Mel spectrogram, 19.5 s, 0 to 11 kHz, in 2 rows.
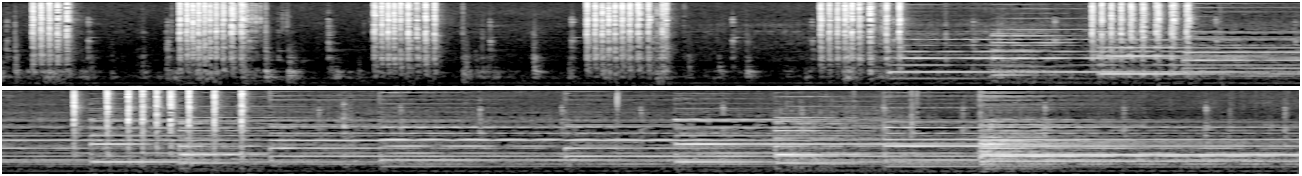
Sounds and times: ticktock 0:00.0 - 0:19.4
winding a wall clock with a key 0:00.0 - 0:19.4
bells chime the melody and strike once 0:06.6 - 0:19.4

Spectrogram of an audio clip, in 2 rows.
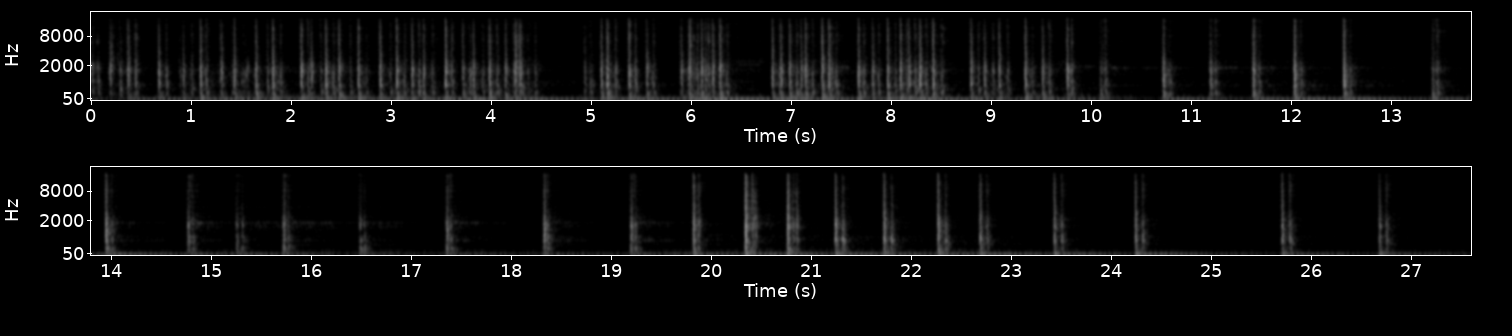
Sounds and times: Vintage keyboard 0:00.0 - 0:10.2

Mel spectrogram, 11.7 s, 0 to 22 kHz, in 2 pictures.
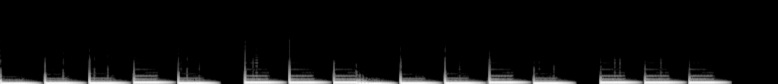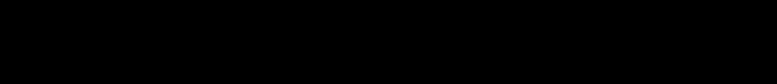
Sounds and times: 808 sub basslines 0:00.0 - 0:05.5

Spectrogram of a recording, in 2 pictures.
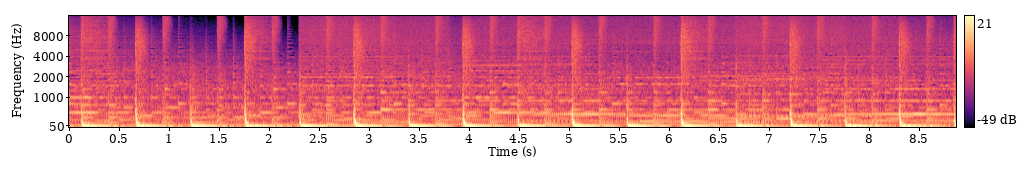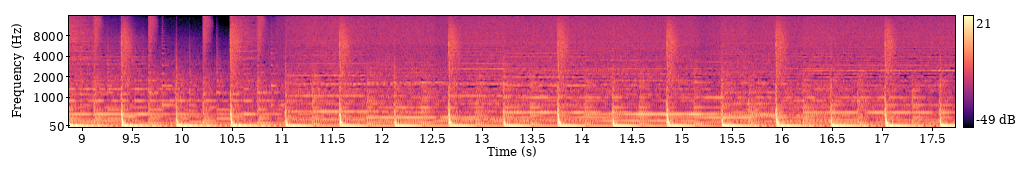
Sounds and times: bass 0:00.0 - 0:17.7
drum 0:00.0 - 0:17.7
electro pop melody 0:00.0 - 0:17.7
synth 0:00.0 - 0:17.7

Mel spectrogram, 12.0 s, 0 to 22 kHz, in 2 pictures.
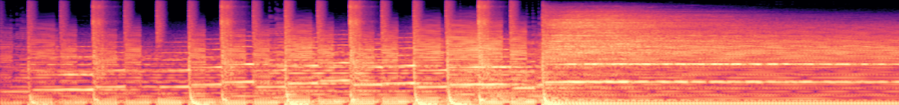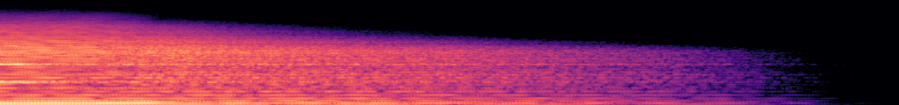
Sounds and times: Outro Jingle 0:00.0 - 0:09.4

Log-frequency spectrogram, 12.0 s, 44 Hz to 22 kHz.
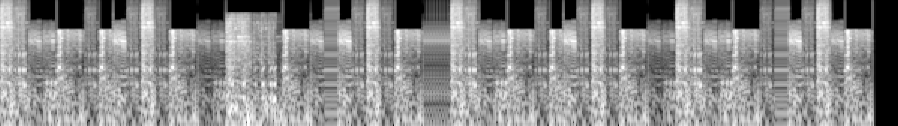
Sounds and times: Drum Loop 0:00.0 - 0:02.3
Drum Loop 0:04.2 - 0:08.4
Drum Loop 0:09.0 - 0:11.3

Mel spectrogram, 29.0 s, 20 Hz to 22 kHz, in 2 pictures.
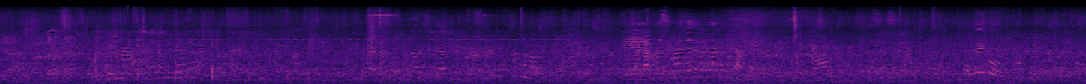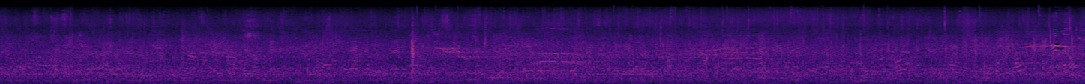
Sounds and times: adults talk 0:00.0 - 0:28.9
kids play 0:27.9 - 0:28.9

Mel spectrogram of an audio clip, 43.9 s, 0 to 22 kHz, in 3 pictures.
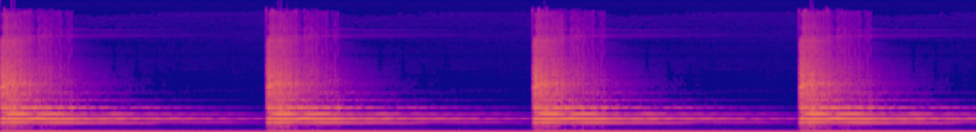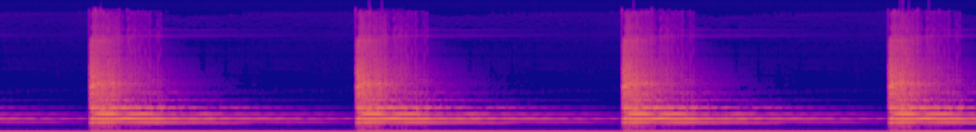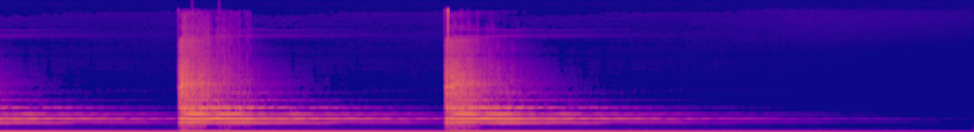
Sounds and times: Large bell with 10 strikes 0:00.0 - 0:42.9

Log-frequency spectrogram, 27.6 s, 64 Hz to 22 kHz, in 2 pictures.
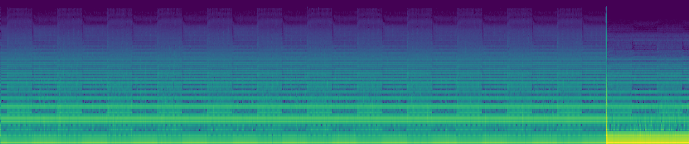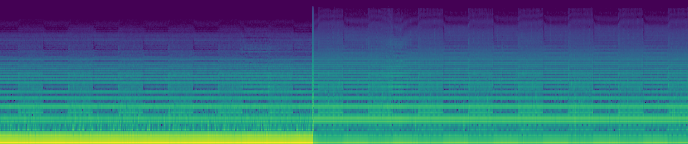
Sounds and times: buzz 0:00.0 - 0:27.5
changing radio station 0:16.9 - 0:22.3

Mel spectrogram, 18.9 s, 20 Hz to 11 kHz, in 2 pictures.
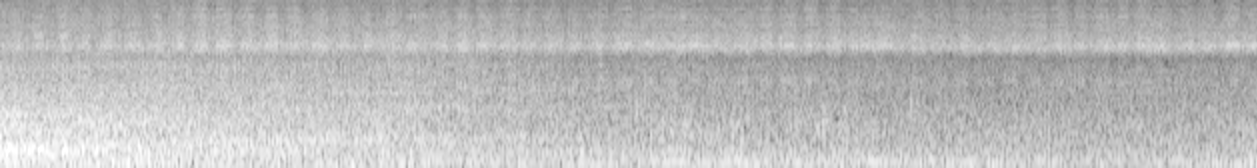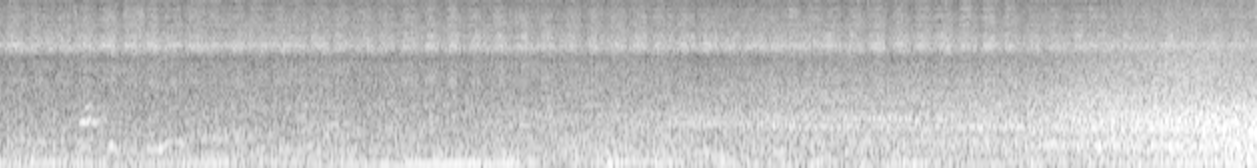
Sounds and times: Cars passing on the road 0:00.0 - 0:07.6
crickets 0:00.0 - 0:18.8
Cars passing on the road 0:09.1 - 0:18.8
voices of people 0:09.4 - 0:17.9

